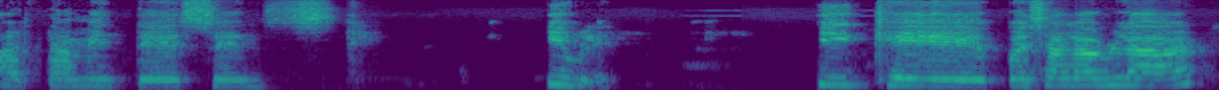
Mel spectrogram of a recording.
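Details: Colombian woman who stutters, speaking Spanish in a stuttering support group; she reports her voice cutting off when she speaks; stuttering.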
